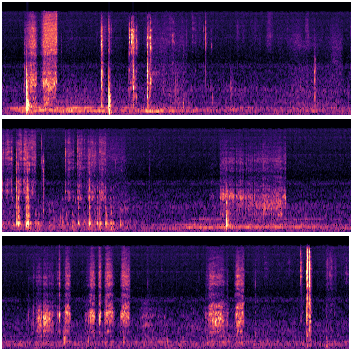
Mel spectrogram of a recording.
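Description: A paintbrush brushes softly across a canvas.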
